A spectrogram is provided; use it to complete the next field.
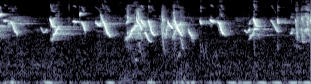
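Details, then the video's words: Free-living saffron finches sing a rapid jumble of high, tinkling chirps and slurred sweeps, several notes per second, with faint low thumps underneath. "canarinhos da terra livre na natureza"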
